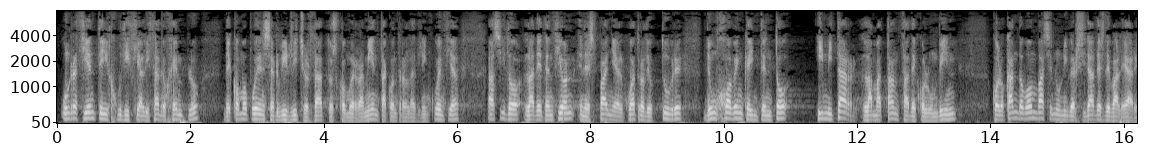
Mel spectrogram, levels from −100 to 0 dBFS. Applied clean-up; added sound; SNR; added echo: none; none; none; none.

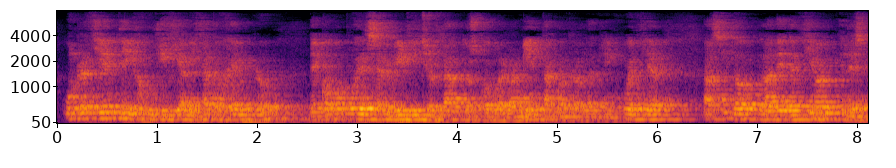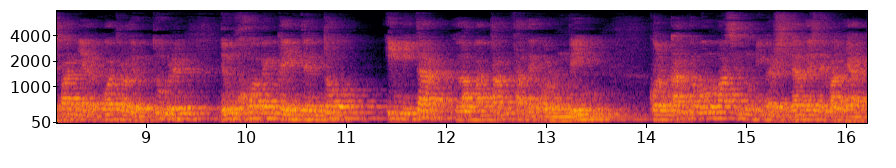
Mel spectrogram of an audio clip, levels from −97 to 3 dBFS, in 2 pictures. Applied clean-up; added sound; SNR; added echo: none; none; none; reverberation time 1.3 s.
